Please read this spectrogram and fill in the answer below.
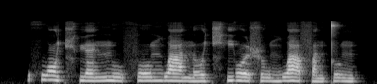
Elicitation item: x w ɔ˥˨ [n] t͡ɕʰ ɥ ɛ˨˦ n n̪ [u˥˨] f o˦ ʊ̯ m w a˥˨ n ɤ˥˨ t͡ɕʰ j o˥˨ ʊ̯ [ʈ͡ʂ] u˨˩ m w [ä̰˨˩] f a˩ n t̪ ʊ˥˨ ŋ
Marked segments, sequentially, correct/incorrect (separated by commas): incorrect, incorrect, incorrect, incorrect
